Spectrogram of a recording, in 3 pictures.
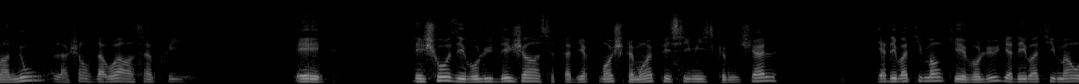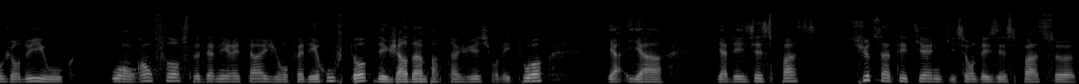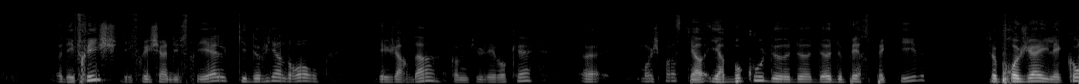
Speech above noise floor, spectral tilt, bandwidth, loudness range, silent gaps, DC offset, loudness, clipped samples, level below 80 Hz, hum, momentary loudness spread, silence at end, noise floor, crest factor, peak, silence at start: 37 dB; -5.5 dB/octave; 11.5 kHz; 5 LU; none; under 0.1%; -40 LUFS; under 0.1%; -70 dBFS; none; 13 LU; 0 s; -76 dBFS; 28 dB; -12 dBFS; 0 s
